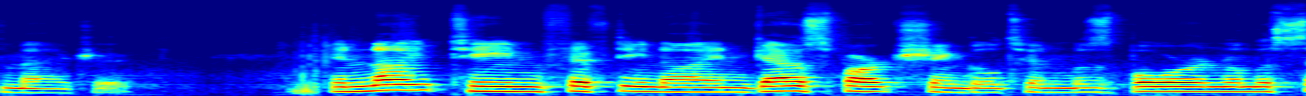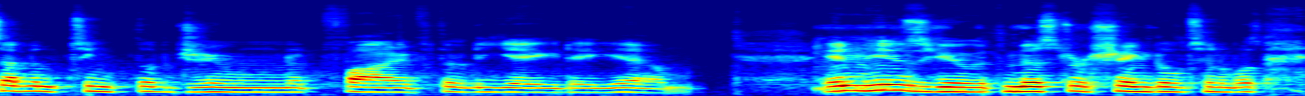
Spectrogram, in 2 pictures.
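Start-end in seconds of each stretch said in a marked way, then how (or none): 1.7-12.9 imitated droning monotone lecturing voice. Imitating a teacher who starts class with no introduction, droning monotone teacher voice. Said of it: "his his uh, monotone voice is so so difficult to listen to".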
